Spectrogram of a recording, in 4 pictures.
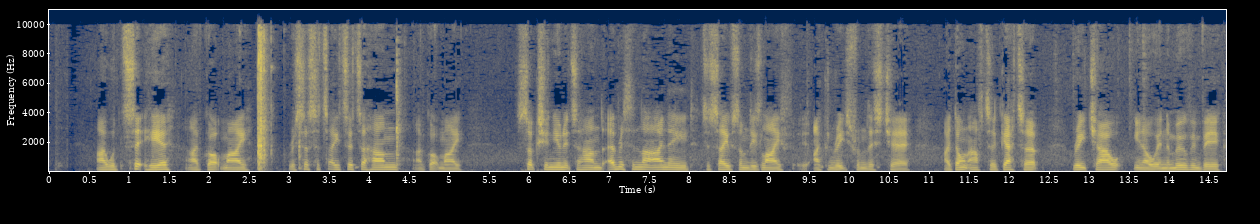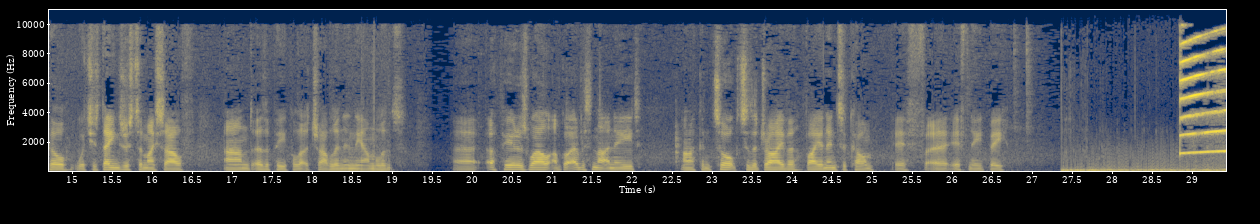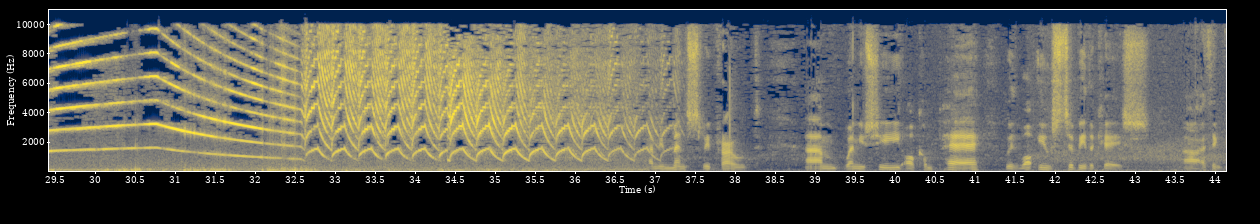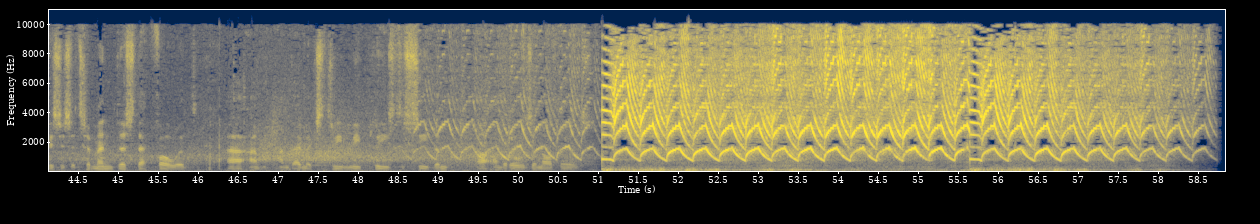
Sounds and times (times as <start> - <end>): Ambulance (siren): 28.9 - 37.3, 48.7 - 58.8.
